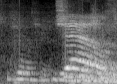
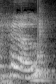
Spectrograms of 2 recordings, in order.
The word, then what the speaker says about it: gel: didn't have any more gel gel gel be careful not hell if you say hell I think this okay this is gel gel gel okay hell gel yes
